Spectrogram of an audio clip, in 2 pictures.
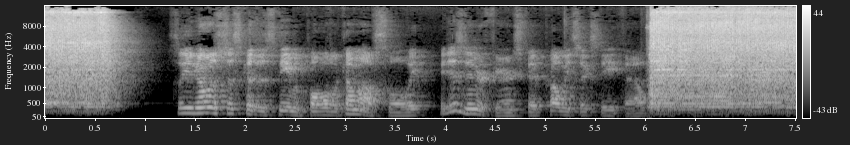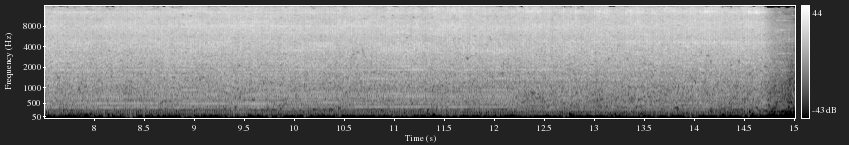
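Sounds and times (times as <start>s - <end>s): power tool whining under load: 6.0s - 15.0s.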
